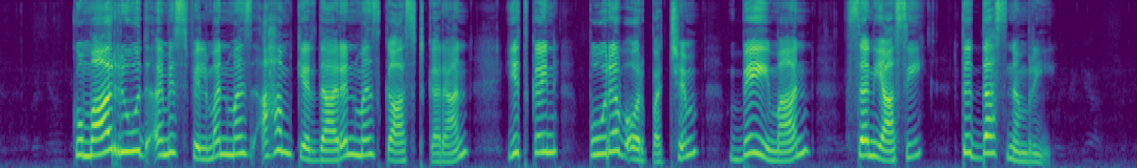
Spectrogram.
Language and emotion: Kashmiri, neutral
